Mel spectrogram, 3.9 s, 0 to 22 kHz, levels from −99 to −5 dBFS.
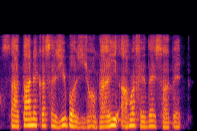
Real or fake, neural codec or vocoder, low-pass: fake; codec, 24 kHz, 0.9 kbps, WavTokenizer, small release; 7.2 kHz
